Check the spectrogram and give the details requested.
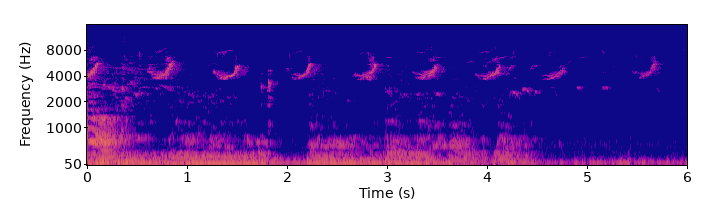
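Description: Small bird at a nest making faint, short high chirps, repeated about twice a second and thinning out near the end.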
